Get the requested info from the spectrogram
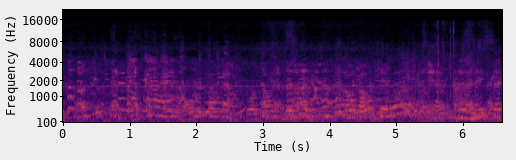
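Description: Indistinct background chatter: several people talking at once in a room, no single voice clear.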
